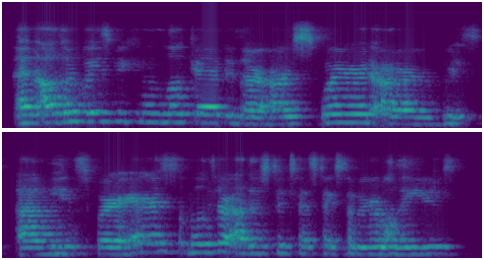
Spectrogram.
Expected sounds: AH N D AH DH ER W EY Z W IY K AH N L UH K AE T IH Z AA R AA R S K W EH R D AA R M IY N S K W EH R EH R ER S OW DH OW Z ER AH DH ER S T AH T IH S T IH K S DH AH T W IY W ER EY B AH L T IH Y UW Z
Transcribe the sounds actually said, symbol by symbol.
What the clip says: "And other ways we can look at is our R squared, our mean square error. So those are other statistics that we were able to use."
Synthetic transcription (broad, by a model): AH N AH DH ER W EY Z W IY K AH N L UH K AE T IH Z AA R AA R S K W EH R D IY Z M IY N S K W EH R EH R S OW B OW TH ER AH DH ER S T AH T IH S T IH K S DH AH T W IY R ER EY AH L T IH Y UW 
